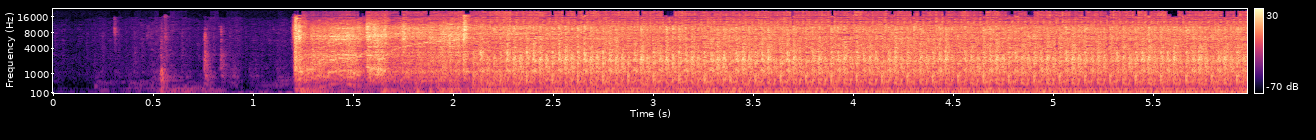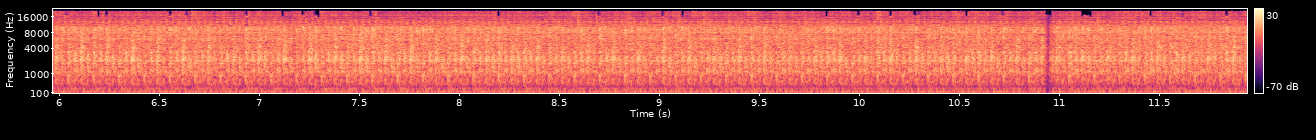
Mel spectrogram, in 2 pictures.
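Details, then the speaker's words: Tractor after a hydraulic repair (it hit a stump), glow plug warmed, started to check for leaks: brief cranking, then it catches and settles into a steady, even diesel idle with no misses. Healthy start, no leaks found. "So let's start it up and see if we have any leaks. The glow plug's warm."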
